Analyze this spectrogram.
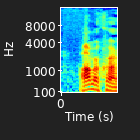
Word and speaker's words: omicron: Omicron is morphologically opaque for a lot of people.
